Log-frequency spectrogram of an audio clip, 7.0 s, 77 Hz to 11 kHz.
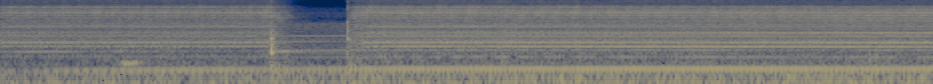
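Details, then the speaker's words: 2004 Lexus GX470 ABS brake booster pump, newly replaced, first run during bleeding, filmed at the reservoir: a steady, high electric pump whine with a brief dip, then an even hum as the fluid level drops; building pressure normally. "I hear it all right that is the solenoid pumping it and you can see yep the line going down here"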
